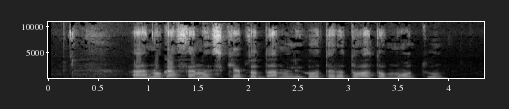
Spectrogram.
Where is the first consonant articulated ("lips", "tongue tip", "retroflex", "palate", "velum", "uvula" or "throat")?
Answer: tongue tip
